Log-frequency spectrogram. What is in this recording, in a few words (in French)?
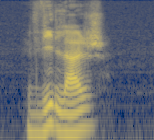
"village", francais; Mots francais phonemes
